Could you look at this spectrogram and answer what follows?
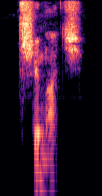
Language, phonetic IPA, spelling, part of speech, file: Polish, [ˈṭʃɨ̃mat͡ɕ], trzymać, verb, Pl-trzymać.ogg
